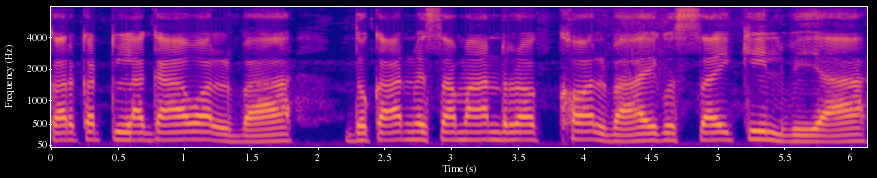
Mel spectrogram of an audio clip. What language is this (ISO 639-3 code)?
bho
